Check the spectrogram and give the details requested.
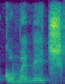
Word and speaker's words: Comaneci: Y bueno, empieza este proceso en la parte política, mientras que Nadia Comaneci, o Comaneci, que es como lo pronuncian, estaba ella en una escuela, estaba con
